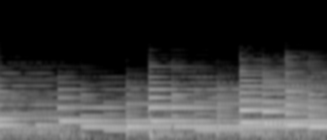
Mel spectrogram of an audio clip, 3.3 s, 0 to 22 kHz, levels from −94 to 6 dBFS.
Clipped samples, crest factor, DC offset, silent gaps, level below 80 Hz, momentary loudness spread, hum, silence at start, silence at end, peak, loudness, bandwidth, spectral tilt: under 0.1%; 14 dB; under 0.1%; none; -50 dBFS; 7 LU; none; 0 s; 0 s; -12 dBFS; -26 LUFS; 5.2 kHz; -6 dB/octave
